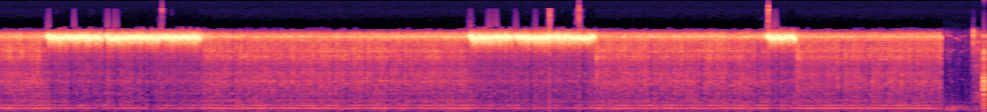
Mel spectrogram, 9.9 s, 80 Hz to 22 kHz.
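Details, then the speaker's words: Rolling bearing squeal with energy concentrated between 5 and 6 kHz: high thin squeal coming on and off in one-to-two-second bursts over a quiet hum; adding grease likely makes it disappear temporarily. "if you have the chance to lubricate the bearing with some with some additional grease most probably you will notice that the noise will disappear for a while"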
